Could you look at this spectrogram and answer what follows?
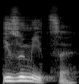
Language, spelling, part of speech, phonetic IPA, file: Russian, изумиться, verb, [ɪzʊˈmʲit͡sːə], Ru-изумиться.ogg
- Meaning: 1. to be amazed, to be astonished, to be surprised, to marvel (at) 2. passive of изуми́ть (izumítʹ)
